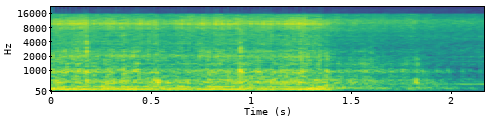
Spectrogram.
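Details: Single-tub washing machine, owner reports it noisy while spinning, suspected failing gearbox: a loud, rough low drone with a steady hum as the washer spins, then it cuts out and fades.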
